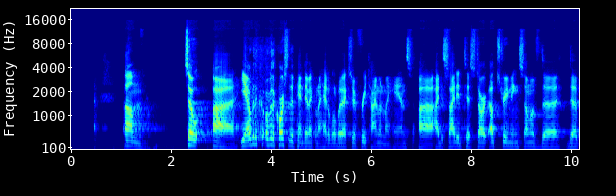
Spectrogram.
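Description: A man speaks calmly to an audience through a microphone.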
